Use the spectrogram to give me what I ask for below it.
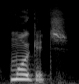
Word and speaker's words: mortgage: Credit like mortgage. Mortgage. Yeah. Mortgage. Wow. Like you're not pronouncing the T, is it?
